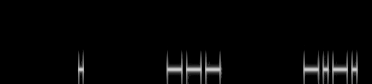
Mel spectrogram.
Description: Morse code, heard as a keyed tone, about 25 wpm, spaced as for 9 wpm, 700 Hz. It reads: EOC
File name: course / 25:10wpm / 093 Lesson 16e - Letter c - Three Characters 25wpm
